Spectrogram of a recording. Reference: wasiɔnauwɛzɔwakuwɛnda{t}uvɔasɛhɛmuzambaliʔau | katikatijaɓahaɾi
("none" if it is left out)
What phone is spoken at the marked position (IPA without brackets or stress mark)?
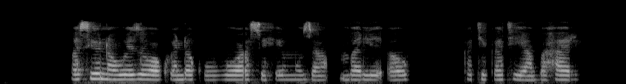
k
